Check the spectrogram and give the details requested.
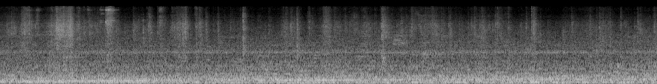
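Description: E2 series Shinkansen train running, a steady rumble with a low motor hum that steps up in pitch about two seconds in, and scattered light clicks.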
